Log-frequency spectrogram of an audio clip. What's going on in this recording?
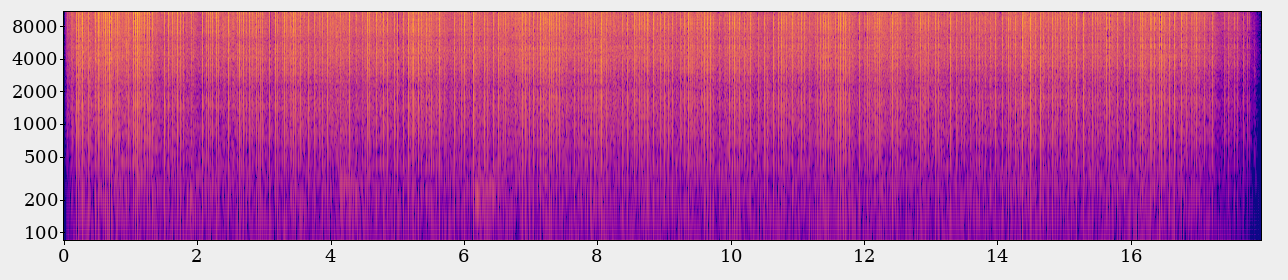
A welding torch heating the edge of a steel plate. The torch sent out a great deal of sparks due to the proximity to the plate edge where there was a great deal of available oxygen. The heated particles popping off is what makes that "popcorn" sound.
